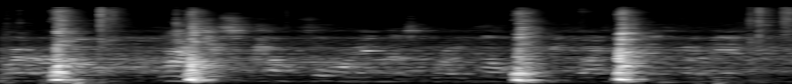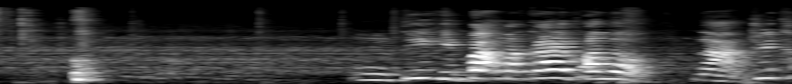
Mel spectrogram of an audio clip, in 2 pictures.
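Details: A five-month-old Westie puppy named Daeny, watching the garden, gives a few sharp isolated barks, then breaks into a drawn-out, wavering howling whine near the end.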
